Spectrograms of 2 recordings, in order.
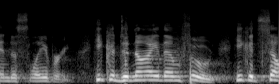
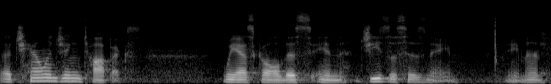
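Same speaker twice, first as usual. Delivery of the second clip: soft, lower prayer voice; 5 semitones lower, 4 dB quieter than usual. Acted. Pastor praying over the congregation before the sermon, soft and lowered. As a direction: pray it gently before the reading.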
